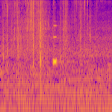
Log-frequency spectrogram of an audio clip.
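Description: A checkout scanner beeps once.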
